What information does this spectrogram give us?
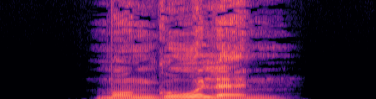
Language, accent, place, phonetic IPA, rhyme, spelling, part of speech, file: German, Germany, Berlin, [mɔŋˈɡoːlɪn], -oːlɪn, Mongolin, noun, De-Mongolin.ogg
- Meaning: Mongolian (female native or inhabitant of Mongolia)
